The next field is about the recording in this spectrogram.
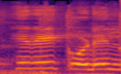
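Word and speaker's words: Hirekolale: other states of Karnataka, the lake's name is pronounced as Hirekode Lake. Please do not go by the spelling. It's like, I know there is L added to the spelling, but this is how the local people pronounce Hirekode Lake.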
